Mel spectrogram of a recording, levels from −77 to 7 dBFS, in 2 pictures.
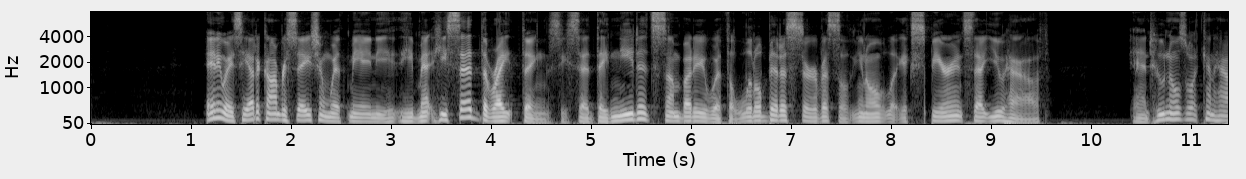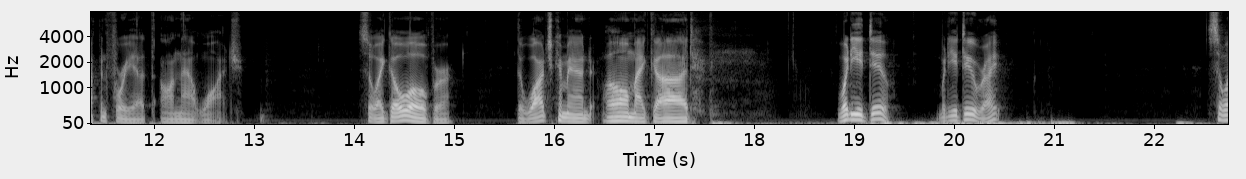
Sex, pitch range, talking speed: male, 100-125 Hz, 170 wpm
